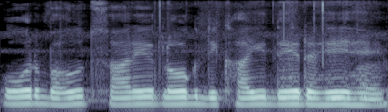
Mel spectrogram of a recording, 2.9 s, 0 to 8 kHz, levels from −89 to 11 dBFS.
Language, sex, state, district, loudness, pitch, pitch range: Hindi, male, Haryana, Jhajjar, -14 LUFS, 135 Hz, 130-140 Hz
